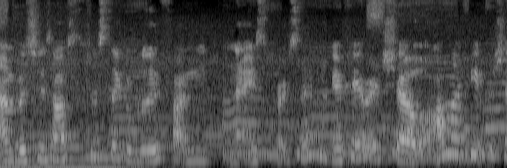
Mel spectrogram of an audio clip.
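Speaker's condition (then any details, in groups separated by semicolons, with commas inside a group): Cerebral palsy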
